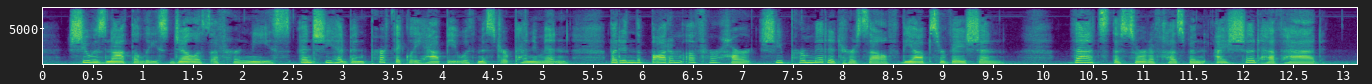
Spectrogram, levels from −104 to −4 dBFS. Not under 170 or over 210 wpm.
Yes: average, 180 wpm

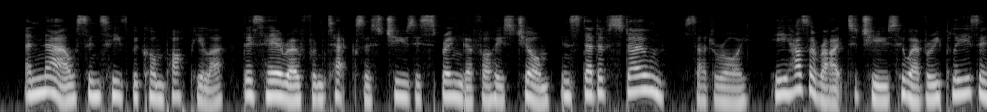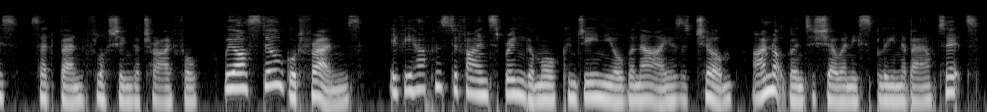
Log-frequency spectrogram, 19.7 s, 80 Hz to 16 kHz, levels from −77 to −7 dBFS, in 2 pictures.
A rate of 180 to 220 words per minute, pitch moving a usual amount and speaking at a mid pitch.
Yes: average, 185 wpm; average, 5.0 semitones; medium, 150 Hz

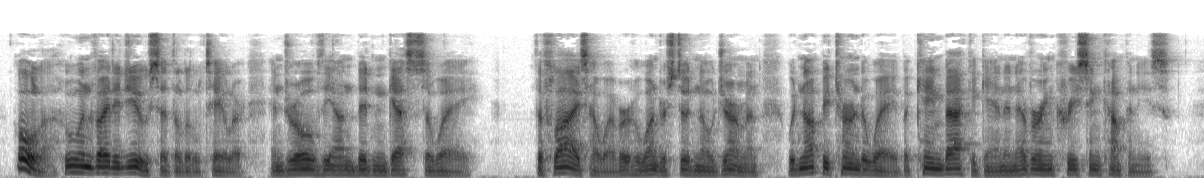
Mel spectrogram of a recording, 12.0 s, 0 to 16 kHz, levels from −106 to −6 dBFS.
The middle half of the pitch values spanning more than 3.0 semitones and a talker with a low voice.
Yes: average, 4.3 semitones; very low, 85 Hz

